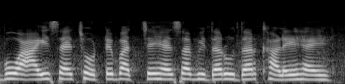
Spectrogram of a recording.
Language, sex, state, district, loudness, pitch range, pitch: Hindi, female, Chhattisgarh, Raipur, -13 LUFS, 230-250 Hz, 245 Hz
